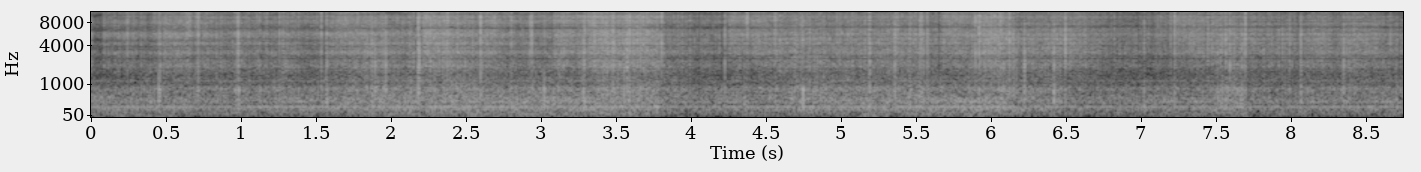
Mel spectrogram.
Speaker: I go uphill, 7018, 120 amps. Key contact. Spending a little bit more time at the tippy top than at the root.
